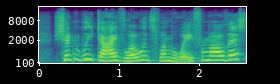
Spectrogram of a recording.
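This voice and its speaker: A woman does a put-on character voice at a high pitch. She keeps a moderate pace. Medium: read story. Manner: innocent, earnest.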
